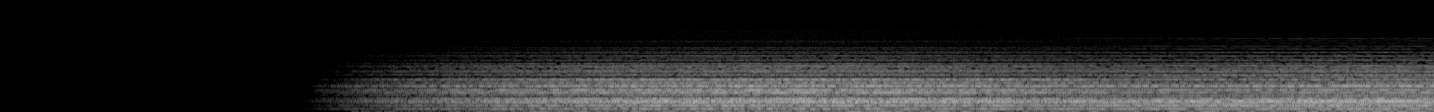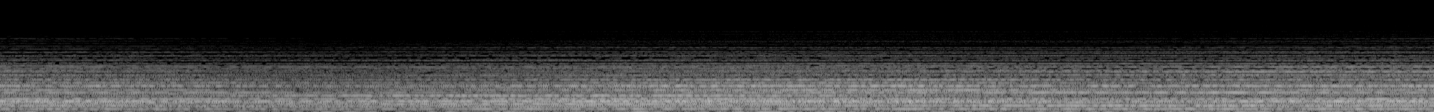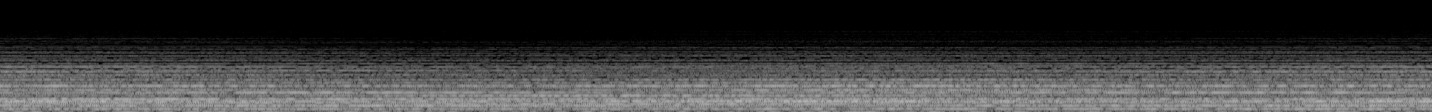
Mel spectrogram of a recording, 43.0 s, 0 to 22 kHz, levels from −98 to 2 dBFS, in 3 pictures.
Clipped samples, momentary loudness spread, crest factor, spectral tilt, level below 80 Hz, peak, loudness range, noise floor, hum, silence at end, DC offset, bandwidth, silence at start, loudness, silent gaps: under 0.1%; 7 LU; 16 dB; -10 dB/octave; -62 dBFS; -18 dBFS; 5 LU; under -90 dBFS; none; 0 s; under 0.1%; 5.2 kHz; 3.8 s; -34 LUFS; none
